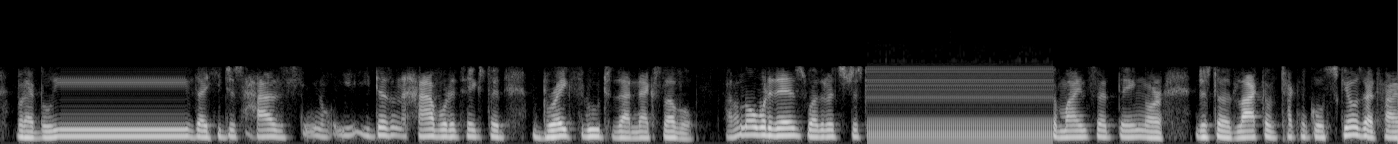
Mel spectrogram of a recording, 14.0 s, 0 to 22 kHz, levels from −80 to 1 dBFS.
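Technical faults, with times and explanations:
0.62–1.86 s and 8.68–10.54 s, system hang loop: after "but I" and "is whether it's just", a 20 ms piece repeats exactly, making a steady 50 Hz buzz until playback resumes.
12.86–13.98 s, AMR rate drop: after "just a lack of", the voice turns rougher and more synthetic to the end, which fits the mobile codec stepping down from 12.2 to 5.9 kbps.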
